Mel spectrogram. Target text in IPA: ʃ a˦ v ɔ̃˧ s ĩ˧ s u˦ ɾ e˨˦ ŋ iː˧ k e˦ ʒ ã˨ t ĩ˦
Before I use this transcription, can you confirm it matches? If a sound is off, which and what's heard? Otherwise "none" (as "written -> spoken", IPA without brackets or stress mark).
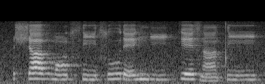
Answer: ʒ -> z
